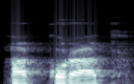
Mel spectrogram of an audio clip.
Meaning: exactly, precisely
- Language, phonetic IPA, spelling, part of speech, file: Russian, [ɐk(ː)ʊˈrat], аккурат, adverb, Ru-аккурат.ogg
